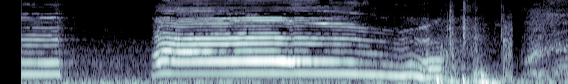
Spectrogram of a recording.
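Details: A cat gives a short tonal mew, then a long, steady, drawn-out meow of about two seconds that bends downward at the end, followed by clattering noises and a person's voice.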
